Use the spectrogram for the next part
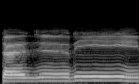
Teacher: Jim, huruf qalqalah, berikan lantunan.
